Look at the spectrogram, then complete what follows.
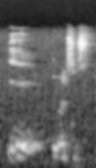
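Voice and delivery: breathless, near voiceless; winded whisper; choked. Retold or imitated. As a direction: squeeze it out with a hurt throat. Hit in the throat, can't breathe.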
